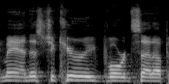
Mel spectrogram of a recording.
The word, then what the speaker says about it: charcuterie: I think charcuterie is my word, because I still say it wrong. Yeah. Every once in a while. I'm still not confident you're saying it right now. It's charcuterie. But I it's a soft seat.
